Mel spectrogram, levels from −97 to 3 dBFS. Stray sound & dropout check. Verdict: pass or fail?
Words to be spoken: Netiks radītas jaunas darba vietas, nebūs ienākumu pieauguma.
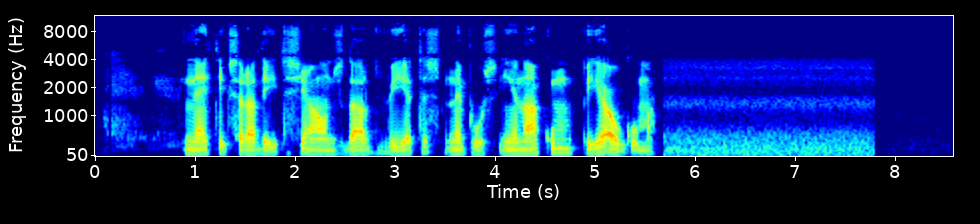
pass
